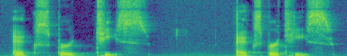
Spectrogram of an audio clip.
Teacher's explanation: with expertise, we put the stress on the first and third syllable. That's the first and the last syllable.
